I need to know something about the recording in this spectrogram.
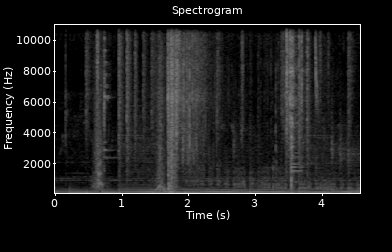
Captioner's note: knife thudding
